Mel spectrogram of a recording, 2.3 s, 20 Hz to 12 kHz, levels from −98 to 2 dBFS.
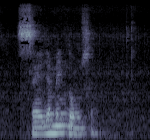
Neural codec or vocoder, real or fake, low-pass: none; real; 10.8 kHz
